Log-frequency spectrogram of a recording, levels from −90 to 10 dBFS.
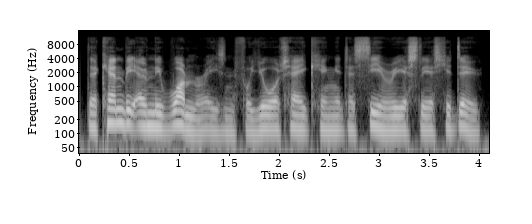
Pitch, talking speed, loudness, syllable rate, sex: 130 Hz, 220 wpm, -19 LUFS, 6.0 syllables/s, female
